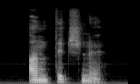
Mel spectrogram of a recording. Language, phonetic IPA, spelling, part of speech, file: Polish, [ãnˈtɨt͡ʃnɨ], antyczny, adjective, Pl-antyczny.ogg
